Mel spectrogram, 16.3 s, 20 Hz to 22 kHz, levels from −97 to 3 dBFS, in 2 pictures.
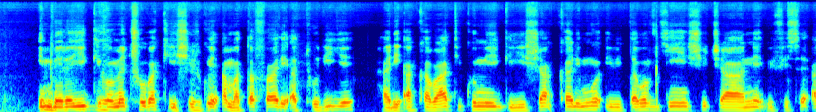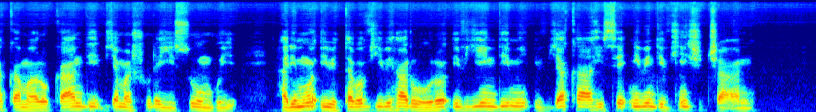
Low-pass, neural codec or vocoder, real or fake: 19.8 kHz; vocoder, 44.1 kHz, 128 mel bands, Pupu-Vocoder; fake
